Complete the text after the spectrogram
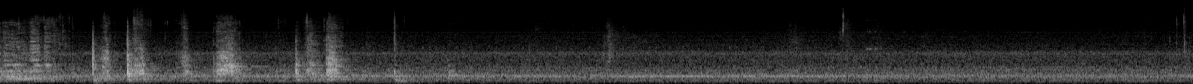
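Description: Eggs sizzle steadily in a hot frying pan.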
